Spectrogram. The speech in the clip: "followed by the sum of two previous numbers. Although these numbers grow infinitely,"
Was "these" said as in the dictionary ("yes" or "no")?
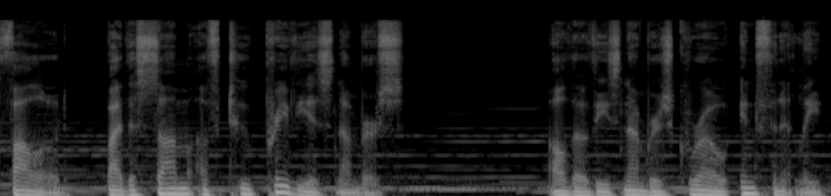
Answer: yes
